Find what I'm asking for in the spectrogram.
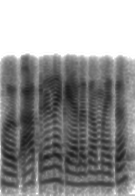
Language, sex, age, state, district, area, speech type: Marathi, male, 18-30, Maharashtra, Satara, urban, conversation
